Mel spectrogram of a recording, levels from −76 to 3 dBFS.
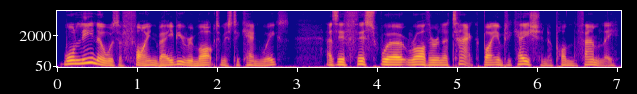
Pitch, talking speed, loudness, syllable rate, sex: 125 Hz, 170 wpm, -17 LUFS, 5.4 syllables/s, male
